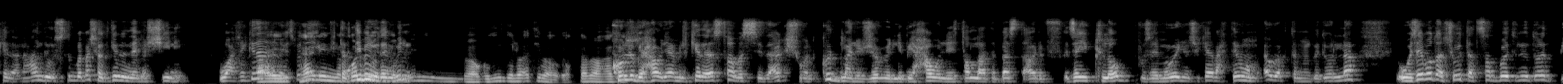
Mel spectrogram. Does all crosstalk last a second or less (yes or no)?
no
